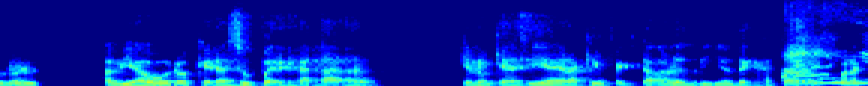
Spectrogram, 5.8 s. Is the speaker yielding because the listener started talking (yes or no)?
yes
